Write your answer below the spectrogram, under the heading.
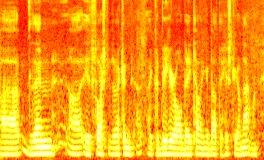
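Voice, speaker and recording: This man talks at a fairly quick pace. His intonation is monotone and flat. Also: medium pitch for a man. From Pennsylvania, Poconos. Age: 70s. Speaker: real estate broker. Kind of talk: interview. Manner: halting, many fillers and repeats.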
